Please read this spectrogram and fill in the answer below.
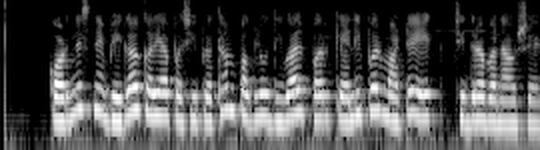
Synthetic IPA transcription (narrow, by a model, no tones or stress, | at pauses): kɔɾnesnebʱeɡakəɾjapət͡ʃʰipɾət̪ʰəmpəɡlũd̪iʋalpəɾkɛlipəɾmaʈeːkt͡ʃɪd̪ɾəbənaʋʃe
